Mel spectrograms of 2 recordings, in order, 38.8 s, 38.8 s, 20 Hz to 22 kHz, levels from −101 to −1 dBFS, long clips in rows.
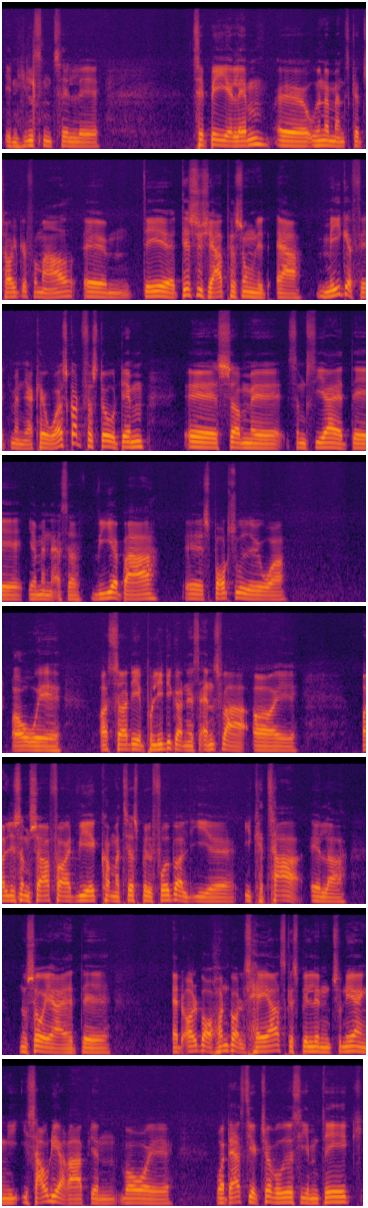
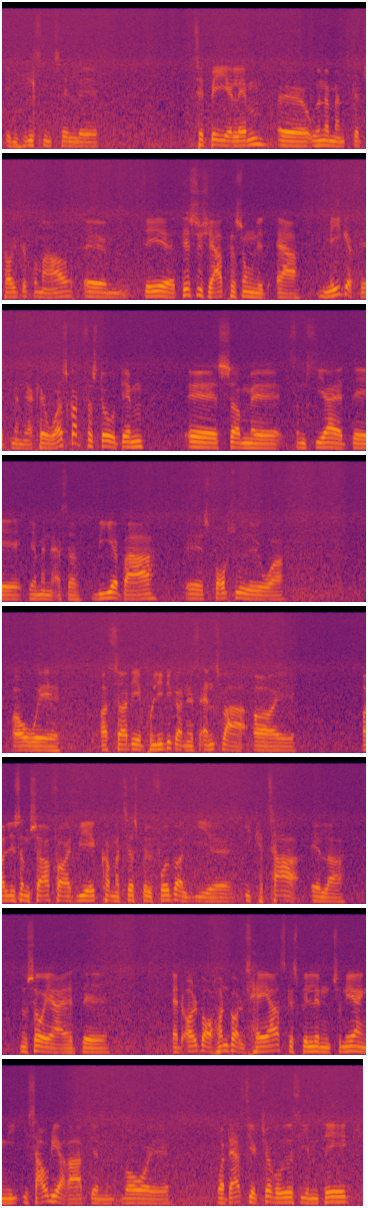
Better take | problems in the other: first | hiss; loud; throughout; 7 dB below the speech; faint in the first

